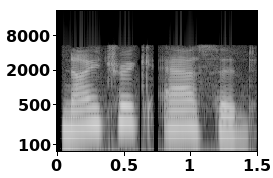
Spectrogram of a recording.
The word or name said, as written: nitric acid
